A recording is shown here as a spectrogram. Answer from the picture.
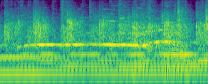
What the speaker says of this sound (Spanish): Dele más fuerte esa ofrenda de palmas al Señor.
